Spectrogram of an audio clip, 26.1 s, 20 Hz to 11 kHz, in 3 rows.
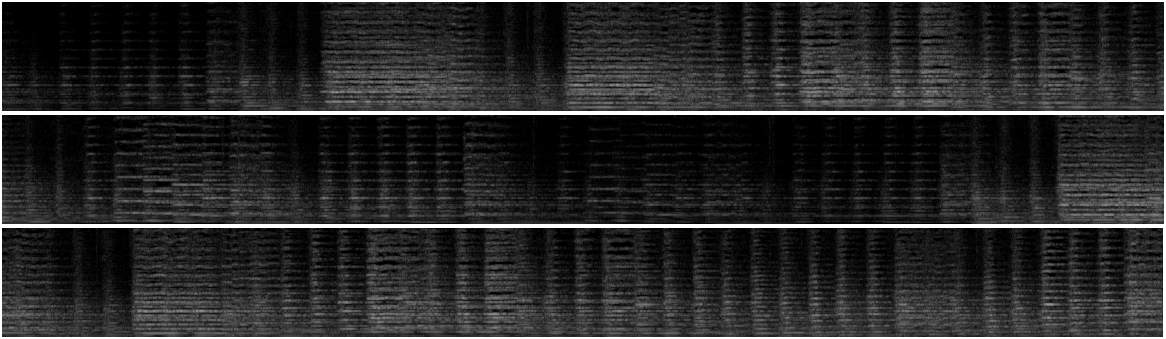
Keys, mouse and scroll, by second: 0.3-1.0 scroll up 3, 2.0-2.3 scroll down 1, 2.7-3.0 scroll down 2, 3.1 scroll up 1, 4.3 right click, 8.3 shift+click, 19.7 ctrl+j, 24.4 ctrl+j.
